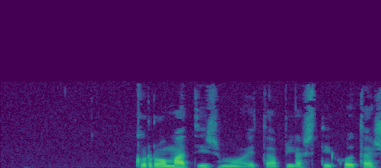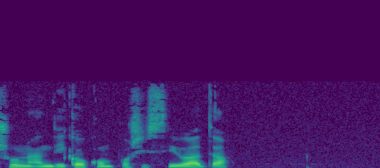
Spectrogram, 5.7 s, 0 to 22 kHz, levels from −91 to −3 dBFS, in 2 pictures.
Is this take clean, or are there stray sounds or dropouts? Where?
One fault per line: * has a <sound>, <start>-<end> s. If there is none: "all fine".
all fine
